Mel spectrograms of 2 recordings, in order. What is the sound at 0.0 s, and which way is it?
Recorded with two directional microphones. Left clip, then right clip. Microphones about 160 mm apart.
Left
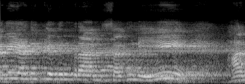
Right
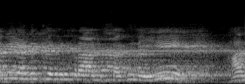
A man's voice, 10° left (ahead or behind).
